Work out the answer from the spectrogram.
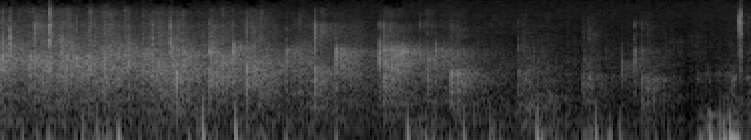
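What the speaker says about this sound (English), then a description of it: "You can give him a round of applause again." Audience applause at a national youth SDGs pre-conference in Kenya, a dense wash of clapping with sharp individual claps and a few louder bursts near the end.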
